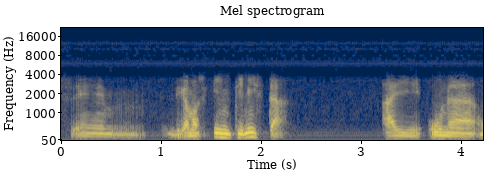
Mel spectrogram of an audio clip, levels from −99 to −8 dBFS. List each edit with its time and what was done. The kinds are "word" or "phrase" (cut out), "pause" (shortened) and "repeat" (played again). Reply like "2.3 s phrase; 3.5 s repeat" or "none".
none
